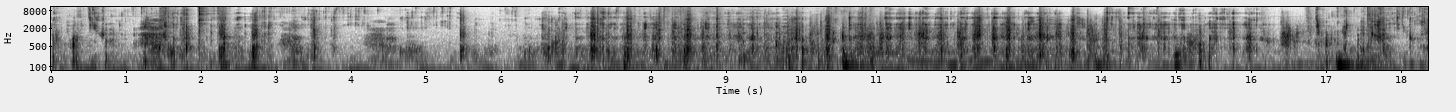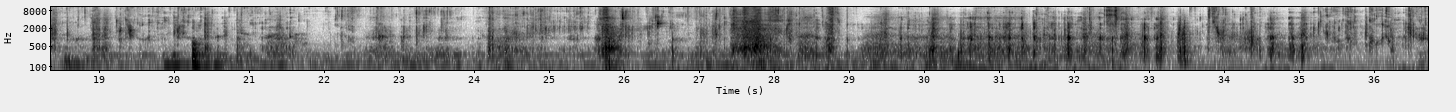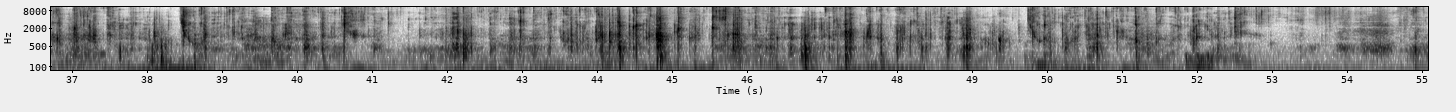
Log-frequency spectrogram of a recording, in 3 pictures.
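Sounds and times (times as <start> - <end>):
crunchy chewing of fried chicken: 0.0 - 55.0.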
